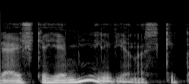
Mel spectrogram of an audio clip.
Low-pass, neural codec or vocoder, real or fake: 7.2 kHz; codec, 16 kHz, 16 kbps, FreqCodec, larger model; fake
